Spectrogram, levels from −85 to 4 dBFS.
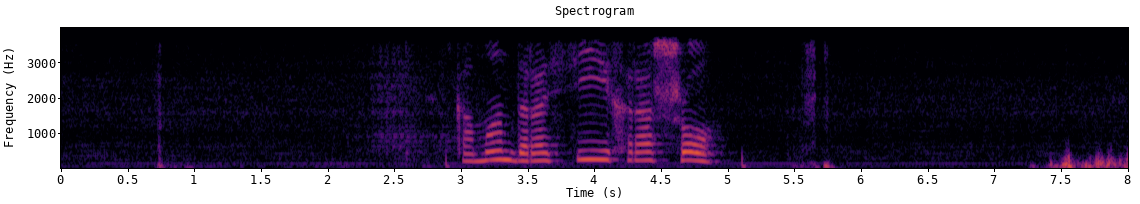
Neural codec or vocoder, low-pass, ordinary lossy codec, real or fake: none; 3.6 kHz; none; real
